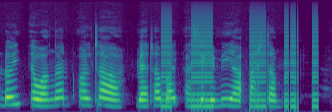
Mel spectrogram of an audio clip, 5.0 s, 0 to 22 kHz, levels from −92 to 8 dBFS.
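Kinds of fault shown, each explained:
GSM phone buzz: a nearby 2G handset bursting 217 times a second is rectified by the audio circuit, giving a raspy buzz about 8 dB below the speech from 2.42 to 4.77 s, coming and going with data traffic; spectrograms show stacked 217 Hz harmonics, waveforms sharp pulse trains.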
